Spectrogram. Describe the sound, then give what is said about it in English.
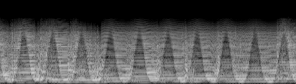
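Electric guitar played through a Solid Gold Effects Lysis fuzz and modulation pedal with a pulsing modulation effect, thick distorted chords swelling and dipping in a steady rhythmic wobble, loud with no voices. “Yeah, the Solid Gold Effects Lysis pedal.”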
